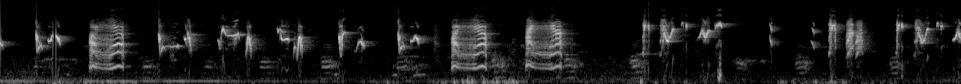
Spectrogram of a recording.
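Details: Long-tailed shrike in energetic full song packed with mimicked fill-ins: quick chirps and whistled notes, then loud harsh buzzy bursts, more high sharp chips after a short pause; faint low hum beneath.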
